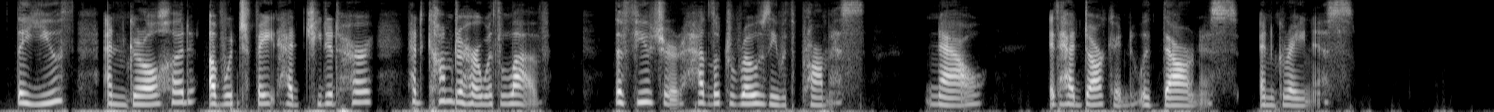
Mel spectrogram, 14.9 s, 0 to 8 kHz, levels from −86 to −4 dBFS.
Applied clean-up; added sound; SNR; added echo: none; none; none; none.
